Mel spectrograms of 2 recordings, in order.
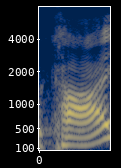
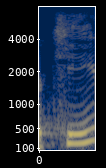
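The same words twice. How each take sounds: First: "chi" said as "kai"; "chi" with hard K and long i vowel; KAI pronunciation. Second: "chi" said as "kee"; "chi" with hard K and ee vowel; KEE pronunciation. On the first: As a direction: say "chi" to rhyme with "sky". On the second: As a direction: say "chi" with a long ee, like "key". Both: Shown as a demonstration. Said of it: "depending on how you tran-, uh, pronounce it".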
